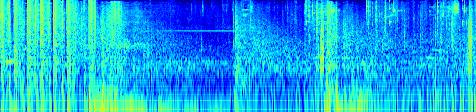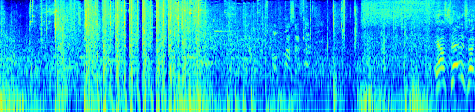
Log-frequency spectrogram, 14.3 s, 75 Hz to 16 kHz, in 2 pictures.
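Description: Dense, rapid machine gun fire from the Battlefield 1 World War I shooter, loud and close, with bursts continuing nearly without pause and a few heavier blasts mixed into the clatter.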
